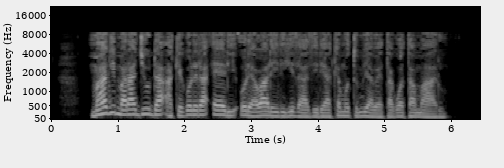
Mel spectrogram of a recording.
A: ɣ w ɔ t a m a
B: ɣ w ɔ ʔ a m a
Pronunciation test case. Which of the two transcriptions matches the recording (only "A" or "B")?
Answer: A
